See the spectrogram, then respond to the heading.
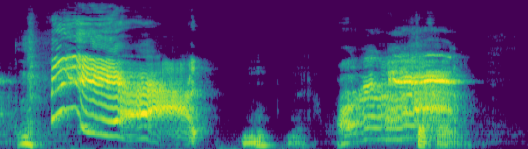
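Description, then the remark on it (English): A person imitates a raptor's call: a loud, shrill screech sliding downward, a couple of short throaty grunts, then a second rasping shriek, with no other talking. “raptor yeah. noise is like. Ah!”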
